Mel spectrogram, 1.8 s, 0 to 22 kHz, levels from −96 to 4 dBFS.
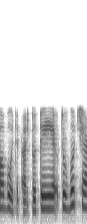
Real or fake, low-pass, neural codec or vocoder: fake; 3.6 kHz; autoencoder, 22.05 kHz, a latent of 192 numbers a frame, VITS, trained on one speaker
